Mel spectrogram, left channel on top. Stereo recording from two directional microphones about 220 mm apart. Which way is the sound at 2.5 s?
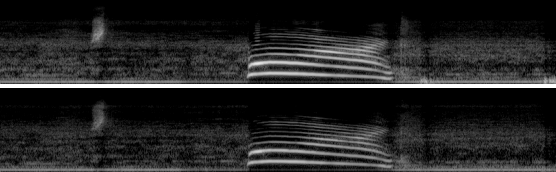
20° left (ahead or behind).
